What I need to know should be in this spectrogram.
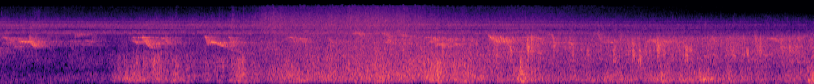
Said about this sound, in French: Quand un orage survient, au cours d'un bel après-midi d'été, toute la nature s'immobilise. Les oiseaux et les insectes attendent à l'abri la fin de l'averse.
